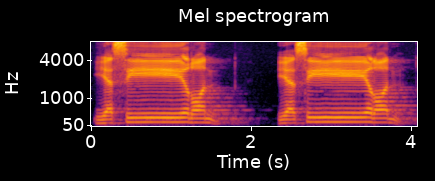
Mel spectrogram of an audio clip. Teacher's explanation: را پر 2 زبر ہو تو را کو پر پڑھتے ہیں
